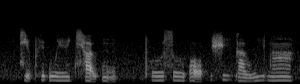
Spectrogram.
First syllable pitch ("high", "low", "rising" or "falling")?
falling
